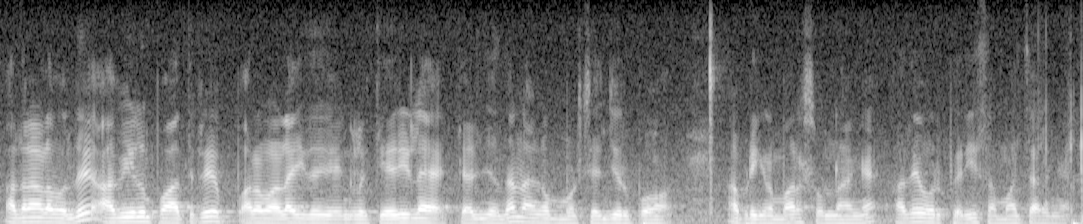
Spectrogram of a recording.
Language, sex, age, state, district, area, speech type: Tamil, male, 60+, Tamil Nadu, Erode, rural, spontaneous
